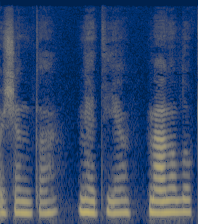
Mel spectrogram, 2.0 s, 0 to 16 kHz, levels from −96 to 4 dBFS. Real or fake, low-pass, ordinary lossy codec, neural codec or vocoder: fake; 14.4 kHz; AAC, 48 kbps; autoencoder, 48 kHz, 32 numbers a frame, DAC-VAE, trained on Japanese speech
